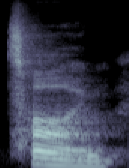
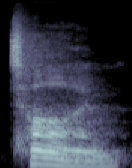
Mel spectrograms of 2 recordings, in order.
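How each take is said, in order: First: The T is soft and hissy, like an affricate. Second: The T is soft and hissy, like an affricate.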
